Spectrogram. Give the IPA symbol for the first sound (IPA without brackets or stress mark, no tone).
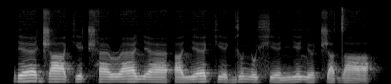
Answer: ɾʲ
